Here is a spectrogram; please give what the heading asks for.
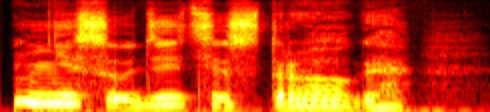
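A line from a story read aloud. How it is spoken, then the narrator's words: Pleading. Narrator (Russian): взмолилась миссис Дэвис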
